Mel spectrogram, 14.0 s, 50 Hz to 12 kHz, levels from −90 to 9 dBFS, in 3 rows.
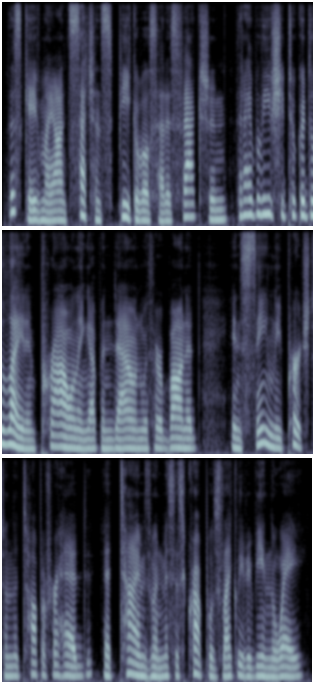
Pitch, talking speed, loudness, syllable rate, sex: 155 Hz, 180 wpm, -19 LUFS, 4.6 syllables/s, male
